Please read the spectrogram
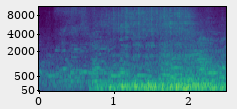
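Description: Several voices at once over a low rumble, growing louder about a second in.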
